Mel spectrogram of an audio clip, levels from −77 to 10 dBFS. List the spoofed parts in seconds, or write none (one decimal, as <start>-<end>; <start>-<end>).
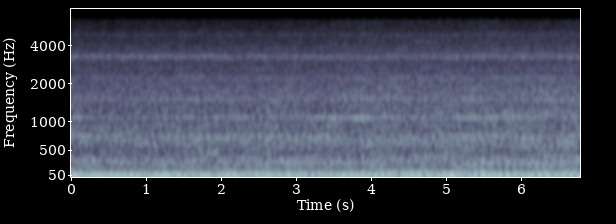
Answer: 1.9-2.6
